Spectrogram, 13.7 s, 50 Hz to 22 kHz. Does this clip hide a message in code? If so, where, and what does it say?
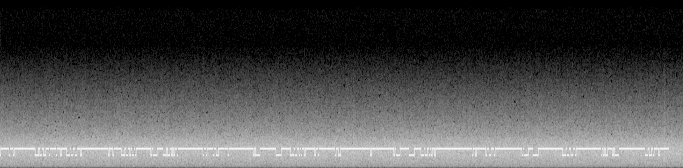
Yes: RTTY (45.45 baud, 850 Hz shift) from 0.0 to 13.4 s, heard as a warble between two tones, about 2200 Hz centre, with radio static. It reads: … CQ CQ DE F2ET F2ET F2ET PSE K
